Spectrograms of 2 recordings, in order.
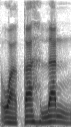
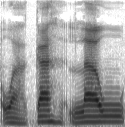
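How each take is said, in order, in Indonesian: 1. Bunyi n di akhir diucapkan dengan jelas. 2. Bunyi n menyatu dengan bunyi w yang ditahan. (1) "Jangan dibaca wakahlan" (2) "Tapi kita baca wakahlau"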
